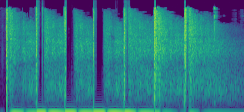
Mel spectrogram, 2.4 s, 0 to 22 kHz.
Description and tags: Bryco rapid fire
A TASCAM Dr-07 MkII stereo recording of the Bryco Arms Model 38, .380 ACP.
Recorded outside in a woodland environment. Here's a video if you like to see.
firearm, handgun, 380, arms, shoot, outdoor, pistol, 380acp, shot, 38, fire, model, shell, gun-shot, firing, gun, bryco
